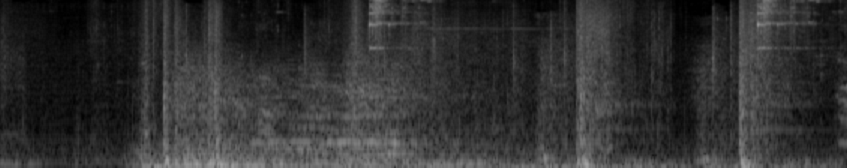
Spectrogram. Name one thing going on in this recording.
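Weapons strike with sharp thuds.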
